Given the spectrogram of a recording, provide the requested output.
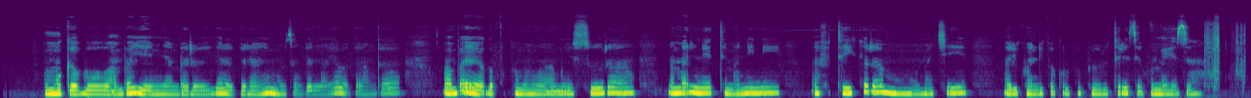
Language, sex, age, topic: Kinyarwanda, female, 18-24, health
